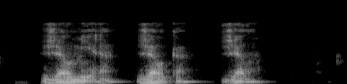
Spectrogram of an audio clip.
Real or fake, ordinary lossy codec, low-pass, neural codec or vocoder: fake; AAC, 32 kbps; 7.2 kHz; codec, 16 kHz, 8 kbps, FunCodec, trained on Chinese and English, 25 frames a second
